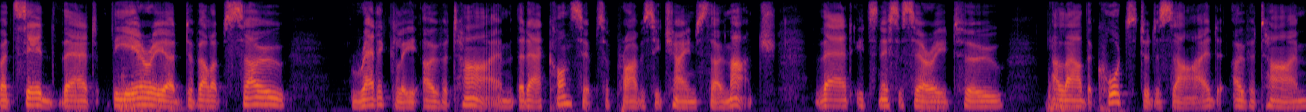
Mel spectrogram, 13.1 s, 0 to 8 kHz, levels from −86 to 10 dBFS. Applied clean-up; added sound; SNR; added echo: none; Thump, thud; 13 dB; none.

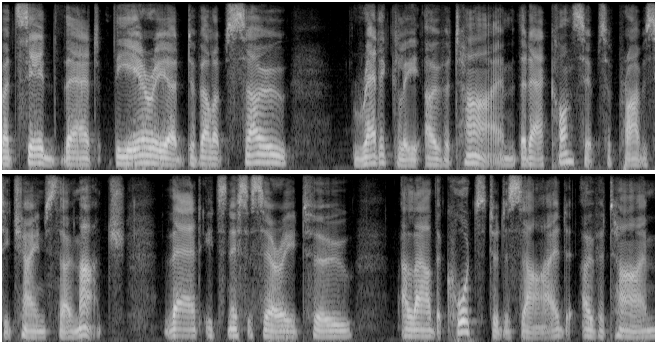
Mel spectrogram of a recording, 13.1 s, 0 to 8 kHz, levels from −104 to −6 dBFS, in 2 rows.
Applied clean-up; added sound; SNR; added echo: none; none; none; none.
